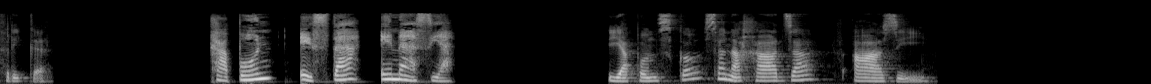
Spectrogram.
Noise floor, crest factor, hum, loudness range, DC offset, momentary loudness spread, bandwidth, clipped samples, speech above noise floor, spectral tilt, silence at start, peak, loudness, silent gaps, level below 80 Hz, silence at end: under -90 dBFS; 20 dB; none; 8 LU; under 0.1%; 14 LU; 11.5 kHz; under 0.1%; over 71 dB; -3.5 dB/octave; 0 s; -2 dBFS; -19 LUFS; 0.55-2.09 s, 4.57-6.08 s; -62 dBFS; 2.25 s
